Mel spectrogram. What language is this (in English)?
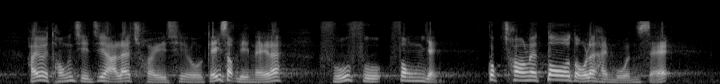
Cantonese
